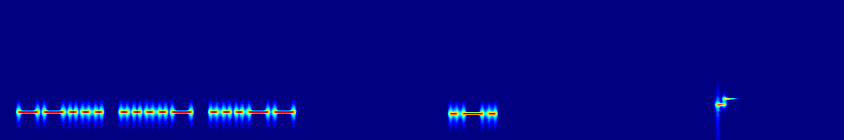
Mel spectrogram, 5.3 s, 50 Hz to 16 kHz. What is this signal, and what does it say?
Morse code, heard as a keyed tone, about 30 wpm, 700 Hz. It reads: 743 R
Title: Worked All Europe DX Contest - QTC Exchange - 30wpm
